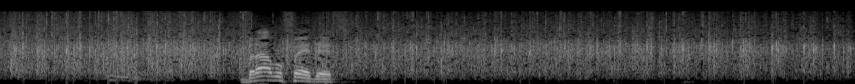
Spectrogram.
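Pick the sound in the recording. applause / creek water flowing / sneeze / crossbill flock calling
applause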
